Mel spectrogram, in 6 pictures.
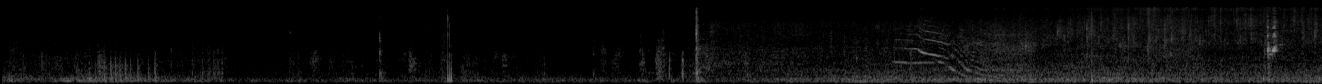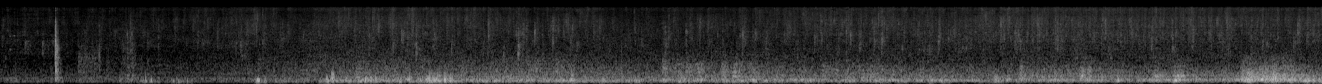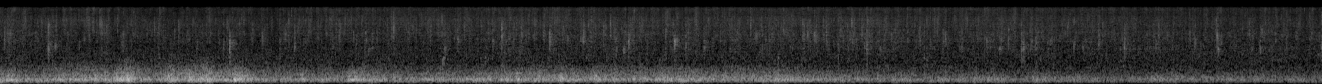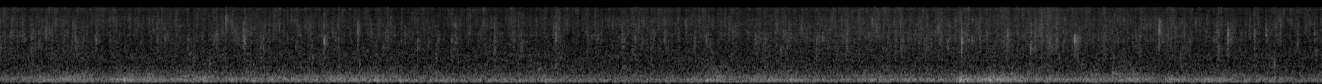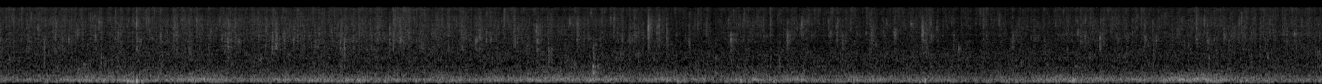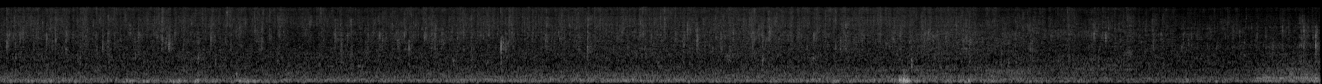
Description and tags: Thunder lighting creeking door and rain splashing recorded on an iphone 4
